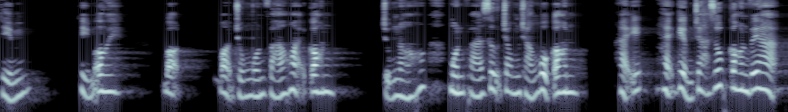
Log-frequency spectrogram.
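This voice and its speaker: A woman's voice: mid-range voice, moderate pace, a little mellow, husky, lightly acted. A woman voicing a frightened sixteen-year-old girl who stammers through her tears, in a storybook reading. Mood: tearful pleading. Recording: long hall reverb.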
